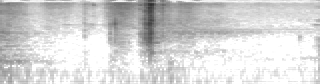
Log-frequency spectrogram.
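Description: Quiet pause with one short, sharp click about a second in.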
